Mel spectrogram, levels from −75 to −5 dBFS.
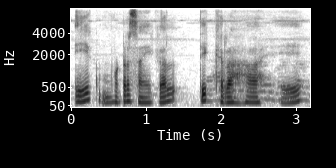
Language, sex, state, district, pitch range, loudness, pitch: Hindi, male, West Bengal, Alipurduar, 115-140 Hz, -19 LUFS, 120 Hz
